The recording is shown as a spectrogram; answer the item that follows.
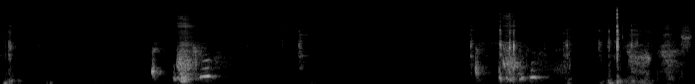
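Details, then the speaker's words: An adult woman sneezes two or three times in quick succession while cooking, triggered by peppery spices, with the mic held away; each sneeze is a sharp, explosive burst of air. "Sorry. I held the mic away from me. Hopefully you didn't hear that. Yeah, it's peppery enough. It just made me sneeze."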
